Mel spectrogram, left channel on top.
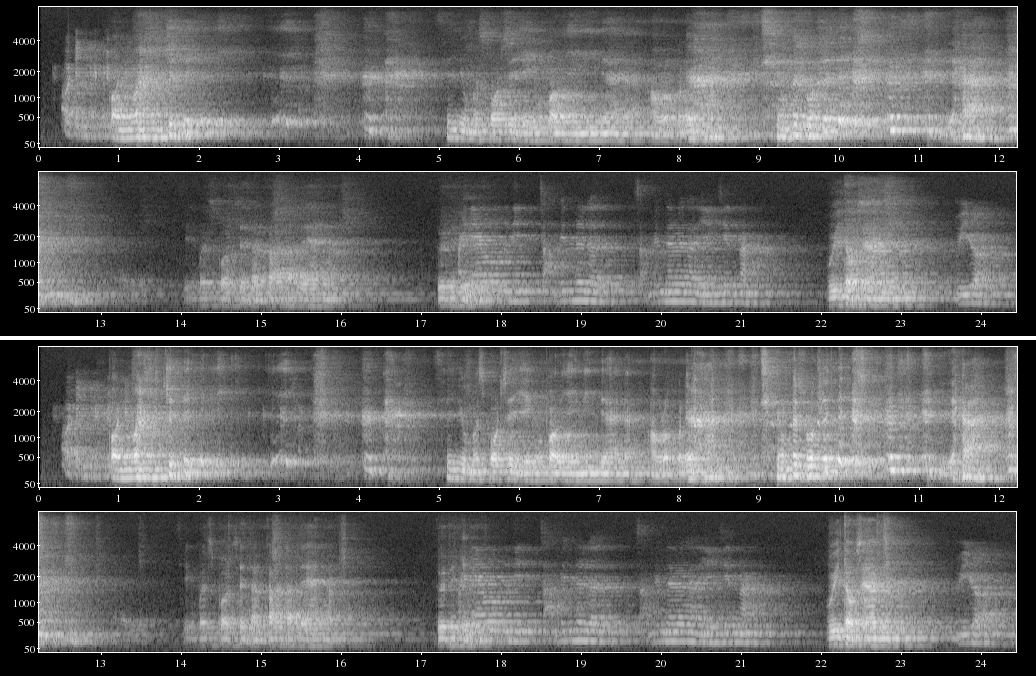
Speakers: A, on the left; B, on the right.
A: ꯍꯣꯏꯅꯦ ꯍꯣꯏꯅꯦ
B: ꯄꯥꯡꯃꯟꯈꯤ <unintelligible> ꯁꯤꯒꯨꯝꯕ ꯁꯄꯣꯔꯠꯁꯦ ꯌꯦꯡꯕ ꯐꯥꯎ ꯌꯦꯡꯅꯤꯡꯗꯦ ꯍꯥꯏꯅ ꯍꯧꯔꯛꯄꯅꯦꯕ ꯁꯤꯒꯨꯝꯕ ꯏꯁꯄꯣꯔꯠꯁꯦ
A: <unintelligible>
B: <unintelligible> ꯌꯥ <unintelligible> ꯁꯤꯒꯨꯝꯕ ꯏꯁꯄꯣꯔꯠꯁꯦ ꯗꯔꯀꯥꯔ ꯇꯥꯗꯦ ꯍꯥꯏꯅ ꯑꯗꯨꯗꯒꯤ
A: ꯐꯥꯏꯅꯦꯜꯗꯗꯤ ꯆꯥꯃꯤꯟꯅꯔꯒ ꯆꯥꯃꯤꯟꯅꯔꯒ ꯌꯦꯡꯁꯤꯗꯅ
B: ꯍꯨꯏ ꯇꯧꯁꯦ ꯍꯥꯏꯕꯅꯤ
A: ꯍꯨꯏꯔꯣ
